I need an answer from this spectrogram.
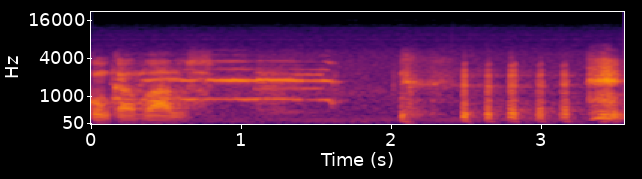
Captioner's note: rooster Crows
